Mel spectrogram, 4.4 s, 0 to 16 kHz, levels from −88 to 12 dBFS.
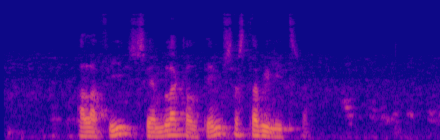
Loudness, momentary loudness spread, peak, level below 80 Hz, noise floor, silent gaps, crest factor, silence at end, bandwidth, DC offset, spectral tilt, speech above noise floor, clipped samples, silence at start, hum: -28 LUFS; 5 LU; -10 dBFS; -58 dBFS; -60 dBFS; none; 18 dB; 0.9 s; 10.5 kHz; under 0.1%; -9 dB/octave; 33 dB; under 0.1%; 0.8 s; none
